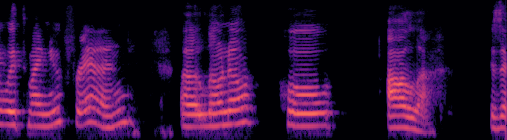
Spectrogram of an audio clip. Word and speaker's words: Lono Ho'ala: business zone today with my new friend uh lono ho allah is that right did i say right that's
